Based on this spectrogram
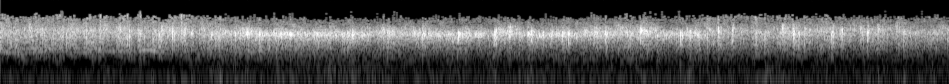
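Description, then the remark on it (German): A crowd applauds steadily for the full length, a dense wash of many hands clapping at an even, sustained level with no voices standing out. “Komm, lass uns jetzt mal einen Applaus geben darüber.”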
